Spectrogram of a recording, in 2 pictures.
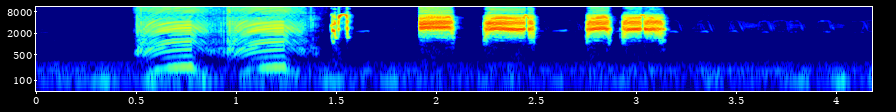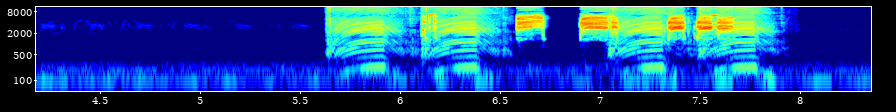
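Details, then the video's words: Black francolin repeating its harsh rasping call twice, each a rhythmic burst of four grating notes, mixed with warbling, swooping harmonic sounds from another source just before each series. "kale teetar ki awaaz"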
